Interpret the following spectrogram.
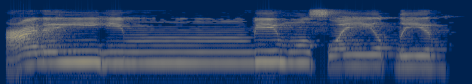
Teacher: Alaihim bimusaytir. Nah, ini mim sukun bertemu ba. Ini melebur ya, disertai dengung, maka tidak tergesa-gesa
